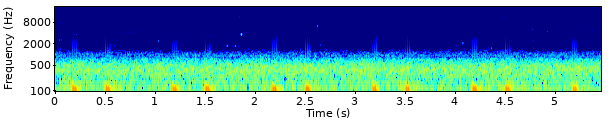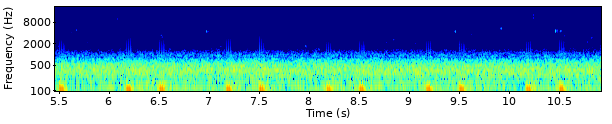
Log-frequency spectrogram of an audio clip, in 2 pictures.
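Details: Heartbeat heard inside the mother's belly: regular paired low thumps at about 60 beats a minute over a muffled rushing hum, a steady normal heartbeat.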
